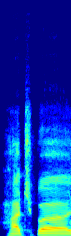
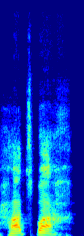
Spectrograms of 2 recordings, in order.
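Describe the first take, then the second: First: The surname is simplified to Brazilian-style sounds. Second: The surname keeps its original German-style sounds. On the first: This is the easier form used with Brazilians. "Hachba is more easy" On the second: This is the family's original form of the name. "it's from Germany"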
